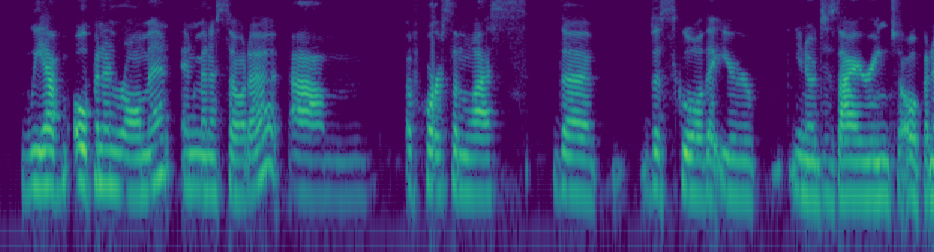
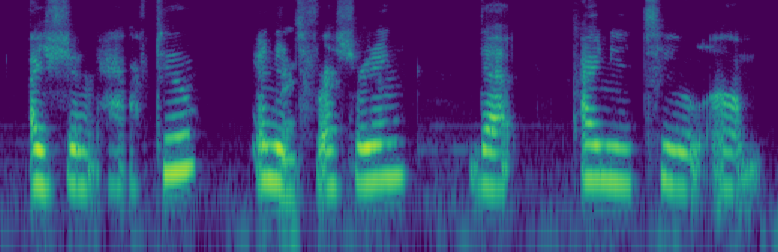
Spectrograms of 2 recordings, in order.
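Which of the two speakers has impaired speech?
The second: cerebral palsy; from birth, wheelchair user; 14 years old.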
